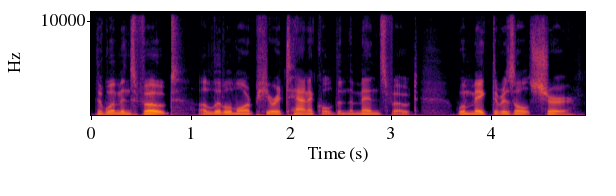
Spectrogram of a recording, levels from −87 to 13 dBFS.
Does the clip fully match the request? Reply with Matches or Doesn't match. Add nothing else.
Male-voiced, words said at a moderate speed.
Matches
